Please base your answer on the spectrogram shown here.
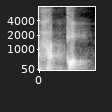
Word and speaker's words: Habib: Itu di harokatnya kitab, itu ada yang nulis Hubab. Tapi yang benar, oh enggak, yang benar itu bacanya Habib.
